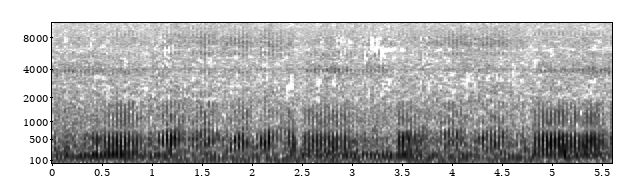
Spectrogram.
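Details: Amy the cat purring and snoring in her sleep, a low, even rumble repeated in phrases about a second long, separated by brief pauses.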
